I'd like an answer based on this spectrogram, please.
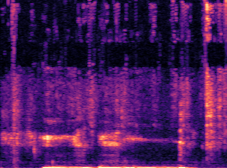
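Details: Indoors, a cat chewing on a grasshopper makes a low, wavering growl that rises and falls in three quick pulses over about two seconds, a funny grumbling noise over a quiet room.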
